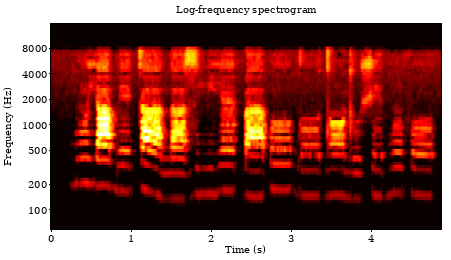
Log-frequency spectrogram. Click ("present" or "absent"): absent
